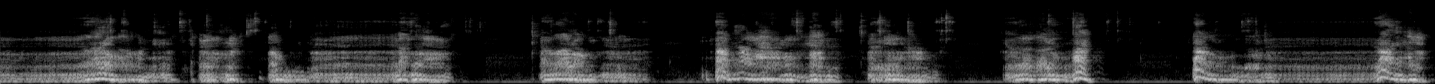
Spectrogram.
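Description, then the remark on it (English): A small Yorkie growls and barks in a string of about seven rough, snarling bursts separated by brief pauses, loud and fairly high-pitched, with no one talking. “That's apparently Yorkie for "Can I talk to the manager?"”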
